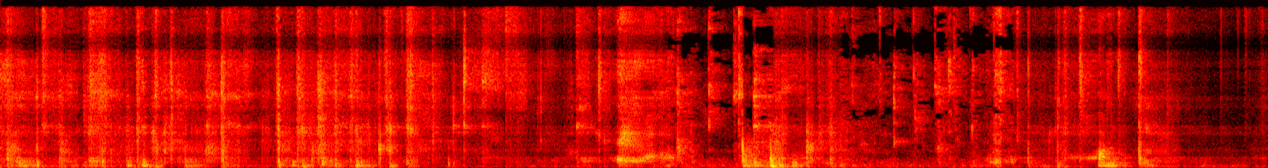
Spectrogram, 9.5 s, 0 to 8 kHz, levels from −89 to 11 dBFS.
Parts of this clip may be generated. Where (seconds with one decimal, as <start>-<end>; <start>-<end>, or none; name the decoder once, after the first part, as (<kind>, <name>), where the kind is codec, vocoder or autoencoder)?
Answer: 0.0-5.0 (codec, ZipCodec); 5.8-6.3; 7.6-9.5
